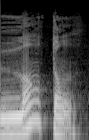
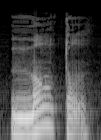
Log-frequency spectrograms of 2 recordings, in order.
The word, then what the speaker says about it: menton: Le menton, okay, same thing here, so you get two nasal, the first one here, en, and then the second one here, on, le menton.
